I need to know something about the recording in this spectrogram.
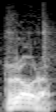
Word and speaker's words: Roura: Roura.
